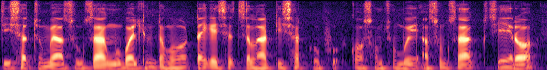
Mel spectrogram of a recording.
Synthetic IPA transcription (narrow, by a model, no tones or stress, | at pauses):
tisat̚suŋbɯjasuk̚zak̚mobajltʰɯŋtɔŋɡɔtajɡajset͡ʃalatisat̚kpʰkɔsɔmsuŋbɯja̰suk̚zak̚t͡ʃeɾɔ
